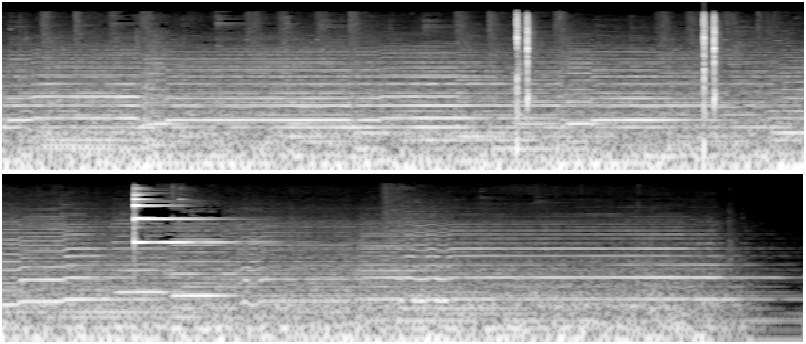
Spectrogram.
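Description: Background music with held, string-like tones. Partway through come two short clicks, then a bright bell ding from a subscribe-button animation, the loudest sound in the stretch. The music fades out just at the end.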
